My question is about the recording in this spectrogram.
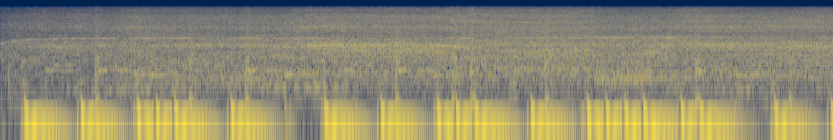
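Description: Revlon One Step dryer brush blowing on its cool setting: a steady rush of air with a thin high whine, switching off near the end. Irregular low thumps run under it.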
